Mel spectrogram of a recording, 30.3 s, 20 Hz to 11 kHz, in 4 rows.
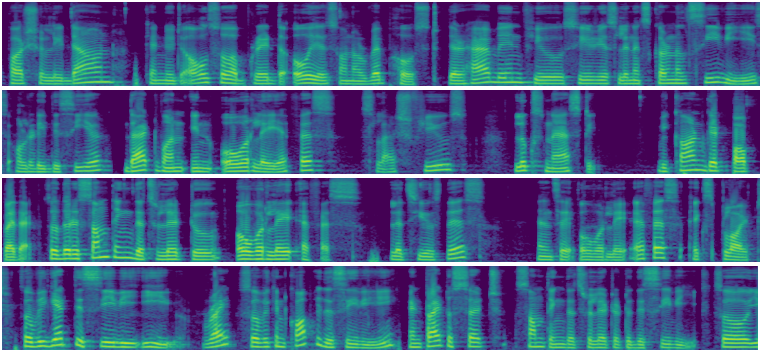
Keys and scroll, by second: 19.0 ctrl+c, 20.9 ctrl+v, 21.7-23.3 typing, 26.2 ctrl+c, 28.1 ctrl+v.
